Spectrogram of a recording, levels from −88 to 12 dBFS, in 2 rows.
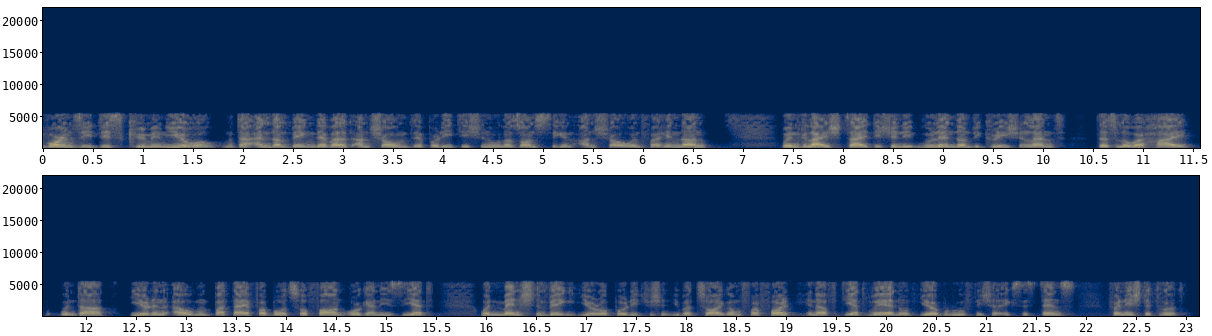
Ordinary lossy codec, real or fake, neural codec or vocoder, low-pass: none; fake; codec, 16 kHz, 0.4 kbps, LongCat-Audio-Codec; 5.4 kHz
